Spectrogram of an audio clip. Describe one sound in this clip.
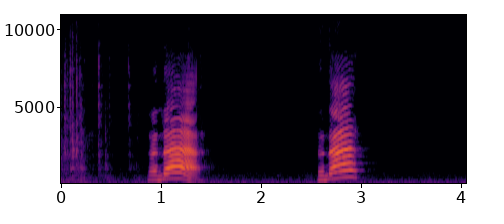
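A young woman calls out loudly.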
